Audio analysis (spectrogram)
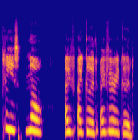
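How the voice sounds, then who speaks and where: A woman's voice: very high voice, lively intonation, moderate pace, no room sound, muffled recording, pitched above the performer's own voice. A woman voicing a frightened little girl who speaks in timid, pleading broken grammar, recorded dry. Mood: terrified.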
